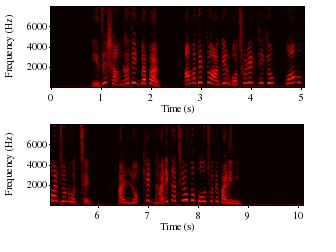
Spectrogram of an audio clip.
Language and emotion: Bengali, disgusted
